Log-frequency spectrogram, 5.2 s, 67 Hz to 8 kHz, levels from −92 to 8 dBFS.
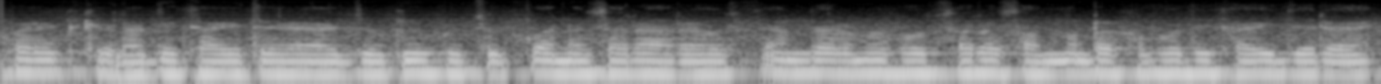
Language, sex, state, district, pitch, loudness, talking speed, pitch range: Hindi, male, Bihar, Purnia, 125 Hz, -17 LUFS, 290 wpm, 125-130 Hz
